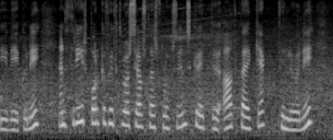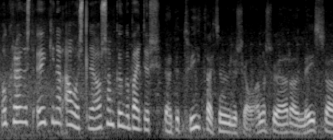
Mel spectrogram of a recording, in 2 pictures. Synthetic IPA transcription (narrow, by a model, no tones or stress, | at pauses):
ivɪːkʏnːɪ | ɛnθɾiːɾ̥pɔɾkafʏl̥t̪ʰɾuasjawlst̪ajðsflɔhksɪnskɾeːjt̪ʏʔaːt̪kʰvaːðɪcɛk̚nt̪ʰɪlːœːɣʏnːɪ | ɔɣkʰɾœvðɪst̪œːɥcɪnaɾʔa̰ːwɛst̪lɛɣaːwsamkœwŋkʏpaːjt̪ʏɾ̥ɛt̪ːɛɾ̥t̪ʰviːθajt̪sɛmvɪvɪlːɪʏsja̰ːwa̰nːaɾ̥svɛːaɾaðleːjsa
